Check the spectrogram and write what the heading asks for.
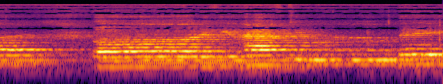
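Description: Male vocal quartet singing a cappella in harmony. The voices fade on a held chord, come back in together on a new chord about a second in, and change chord again near the middle.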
